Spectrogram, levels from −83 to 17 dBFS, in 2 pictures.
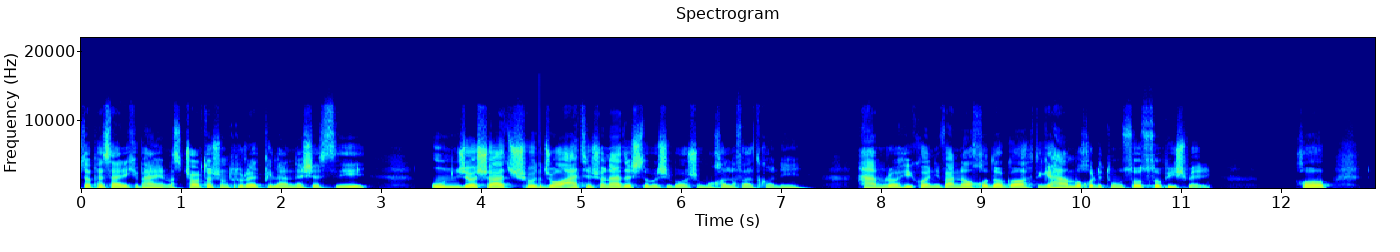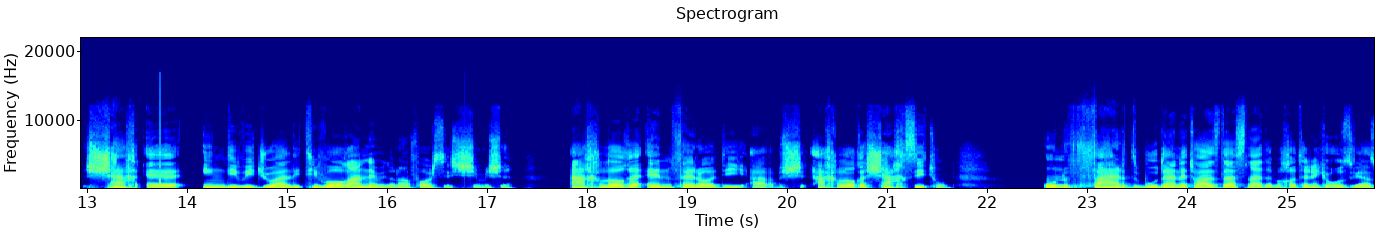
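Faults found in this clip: Overlapping chunks: 3.0 s processing blocks each restart about 48 ms early, replaying that slice. Stutter-clicks at 1.54, 4.59, 7.64, 10.69, 13.73, 16.78, 19.83, 22.88 s.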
